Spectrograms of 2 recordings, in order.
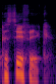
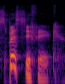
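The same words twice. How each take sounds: First: The word begins with a p sound. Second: The word begins with an s sound. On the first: The speaker calls it wrong. "could you be more specific instead of specific? Pacific is an ocean" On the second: The speaker calls it right. "we can be more specific"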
